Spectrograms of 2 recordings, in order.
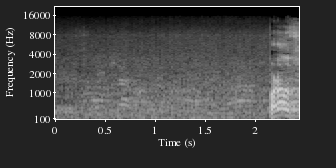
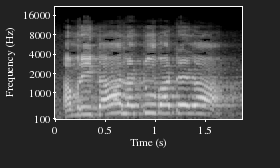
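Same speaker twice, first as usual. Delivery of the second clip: sarcastic jab; 8 semitones higher, slower than usual. Real, not acted. Mocking enemies celebrating sectarian strife.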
